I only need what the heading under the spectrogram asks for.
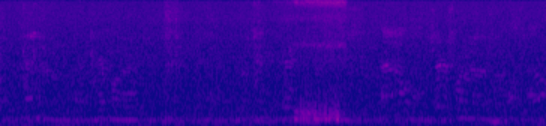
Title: Nismo Snoring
